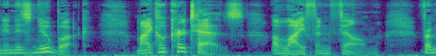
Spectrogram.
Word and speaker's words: Curtiz: And the first thing I learned was how to pronounce it correctly, Curtiz, which I'll try. – Yeah, it's Curtiz, and, you know, it's interesting...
